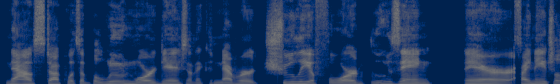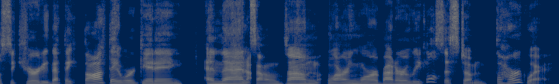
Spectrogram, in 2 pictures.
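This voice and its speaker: A woman speaks in a lowish voice. She tells her story with confidence and slows down to stress key phrases. The sound is close and dry. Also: steady tone, no echo. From Boston, US. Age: 30s. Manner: confident, deliberate, slows for emphasis. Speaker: podcast guest, financial coach. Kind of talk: interview storytelling.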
